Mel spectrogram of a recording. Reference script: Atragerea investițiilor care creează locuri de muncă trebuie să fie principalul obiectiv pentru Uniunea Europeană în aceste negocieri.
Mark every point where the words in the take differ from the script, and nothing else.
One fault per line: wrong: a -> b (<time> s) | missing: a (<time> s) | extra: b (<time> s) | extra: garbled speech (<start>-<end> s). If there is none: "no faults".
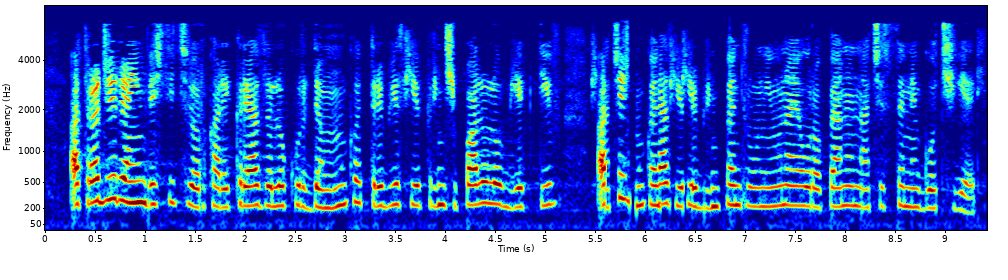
missing: să (3.6 s)
extra: garbled speech (5.5-6.8 s)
